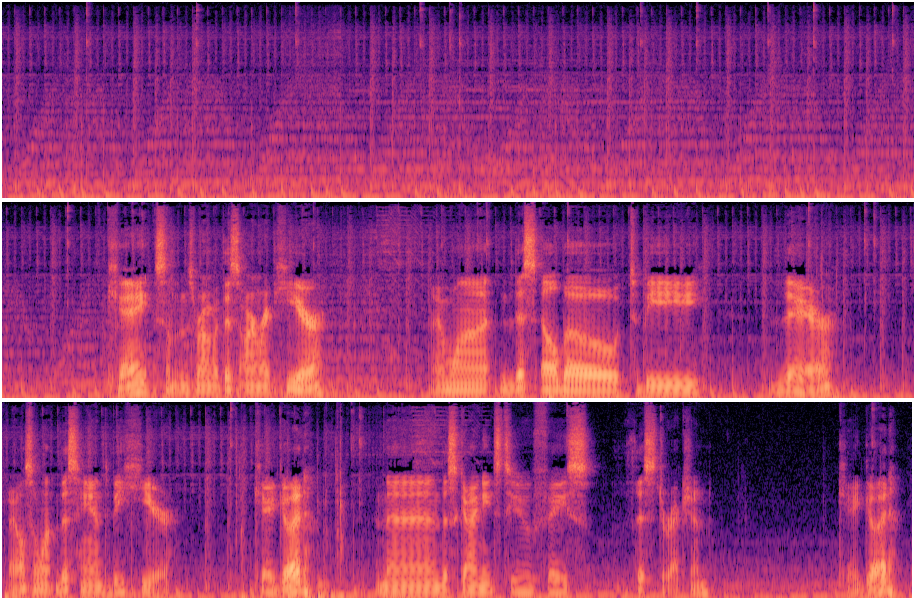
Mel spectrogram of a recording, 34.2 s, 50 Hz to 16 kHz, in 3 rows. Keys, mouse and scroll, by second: 1.1-2.6 drag, 3.7-5.4 drag, 5.9 right click, 8.0 click, 9.6 click, 11.2-12.4 drag, 13.3 right click, 17.7 right click, 18.5-21.7 shift+drag, 22.5 right click, 23.2-25.9 shift+drag, 27.1 ctrl+Tab, 27.5 right click, 29.9-33.9 drag.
